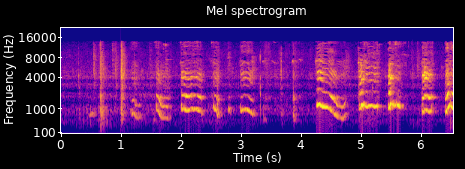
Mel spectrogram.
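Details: Red boy puppy born on 22 December, letting out a string of piercing whines and yelps, pitch swooping high then dropping, growing louder and more insistent toward the end.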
